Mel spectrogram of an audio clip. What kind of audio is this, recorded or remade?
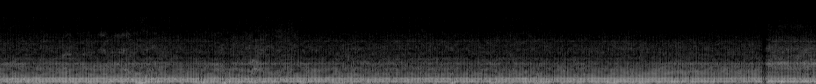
remade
